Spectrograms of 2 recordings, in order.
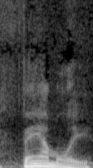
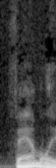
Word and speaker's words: family: a four- syllable word and family family is really a three syllable word I mean The Flintstones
